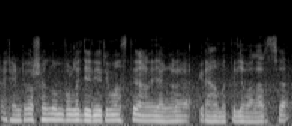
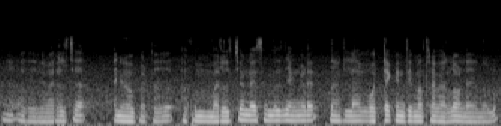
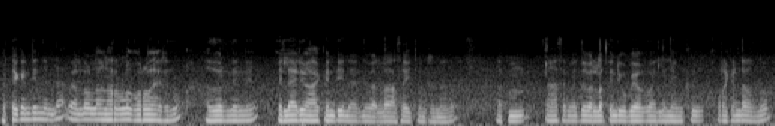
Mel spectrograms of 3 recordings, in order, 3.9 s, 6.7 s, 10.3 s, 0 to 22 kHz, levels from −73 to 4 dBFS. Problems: low volume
